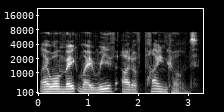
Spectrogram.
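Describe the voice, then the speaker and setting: A man's voice: mid-range voice, slow, warm tone, lo-fi sound, natural voice. A man voicing a friendly, earnest dragon with childlike cheer in a children's storybook, speaking simply.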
